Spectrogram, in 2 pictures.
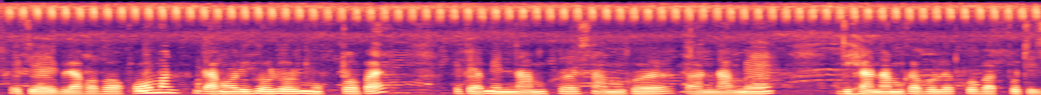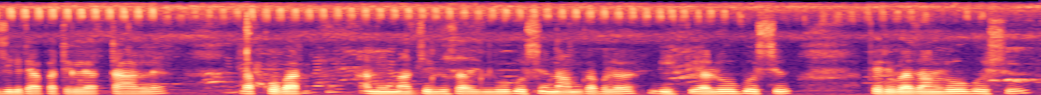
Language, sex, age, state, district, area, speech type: Assamese, female, 60+, Assam, Lakhimpur, rural, spontaneous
